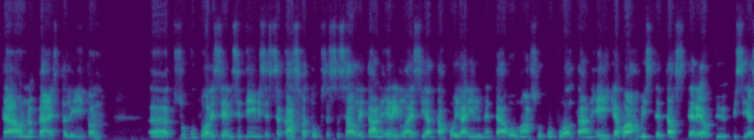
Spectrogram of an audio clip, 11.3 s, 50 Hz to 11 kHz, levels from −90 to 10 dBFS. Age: 40-59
